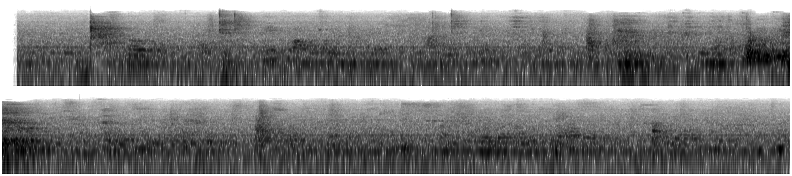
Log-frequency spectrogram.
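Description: A young man sings into a microphone over loudspeakers.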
